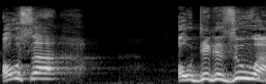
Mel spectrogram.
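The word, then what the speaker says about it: Osa Odighizuwa: Please welcome back friend of the show, Cowboys defensive tackle, Osa Odigizuwa. I hope I said it right, big go. – Dog. – Yo, there you go.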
